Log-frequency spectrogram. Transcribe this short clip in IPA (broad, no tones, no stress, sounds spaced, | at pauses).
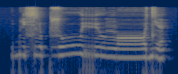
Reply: ɓ i sʲ l ʊ p z uː rʲ ʊː ŋ ɔː dʲ ɛ̃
